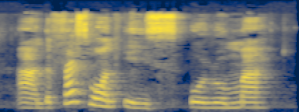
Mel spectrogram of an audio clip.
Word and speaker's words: ọrịọmọ: have some fruits that we're going to be pronouncing with Obi, and the first one is ọrịọmọ. ọrịọmọ. That's orange. Yeah, that's ọrịọmọ.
